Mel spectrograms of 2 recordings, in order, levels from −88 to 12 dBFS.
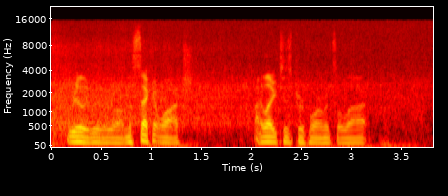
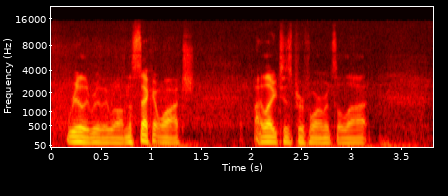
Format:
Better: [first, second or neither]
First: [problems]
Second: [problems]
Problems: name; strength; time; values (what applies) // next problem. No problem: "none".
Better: second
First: hiss; loud; throughout; 9 dB below the speech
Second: hiss; faint; throughout; 20 dB below the speech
